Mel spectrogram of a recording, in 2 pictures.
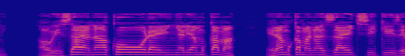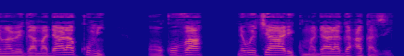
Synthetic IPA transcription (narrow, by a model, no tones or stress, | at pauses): i | a̰woisaːjanaːko̞wolae̞ɾiɲːaljamukama | e̞ɾamukamanazːaje̞ːci̥siciɾize̞ːmaβe̞ɡaːmadaːlakːumi | o̞kuva | ne̞βwe̞caːlikumadaːlaɡaʔːka̰zḭ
